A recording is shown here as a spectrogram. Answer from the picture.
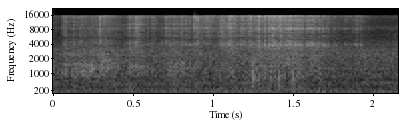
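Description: Pencil scratching over sandpaper as it traces around the edge of a cardboard stencil, in short uneven strokes over a steady low hum.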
